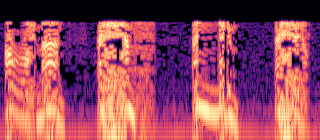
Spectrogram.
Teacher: أدغمت في الحرف الذي يليها في الكلمات الباقية، وظهرت شدة على الحرف بسبب إدغام اللام بها · Term: اللام الشمسية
